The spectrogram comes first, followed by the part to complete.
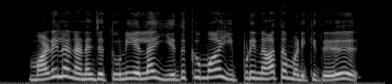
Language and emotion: Tamil, disgusted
